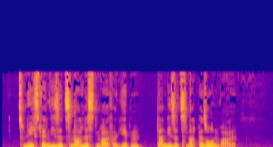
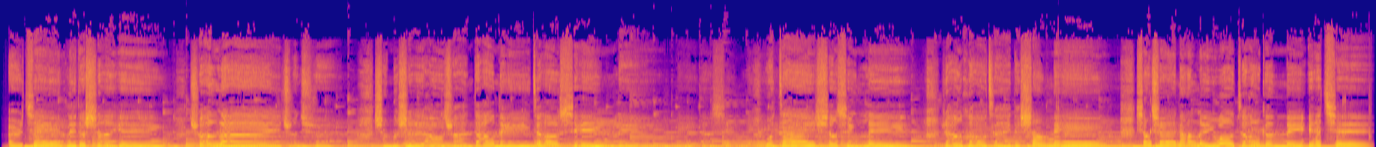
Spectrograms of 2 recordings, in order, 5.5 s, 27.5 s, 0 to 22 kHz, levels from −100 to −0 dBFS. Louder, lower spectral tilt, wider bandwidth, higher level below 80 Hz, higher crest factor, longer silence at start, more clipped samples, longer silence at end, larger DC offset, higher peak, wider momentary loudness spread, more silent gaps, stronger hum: second, -18 LUFS vs -15 LUFS; about the same, -5 dB/octave vs -5 dB/octave; second, 11.5 kHz vs 18 kHz; first, -36 dBFS vs -44 dBFS; about the same, 16 dB vs 14 dB; first, 0.35 s vs 0.1 s; neither; first, 0.75 s vs 0.05 s; neither; about the same, -2 dBFS vs 0 dBFS; first, 11 LU vs 8 LU; neither; neither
